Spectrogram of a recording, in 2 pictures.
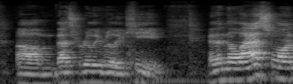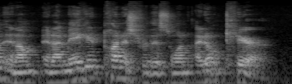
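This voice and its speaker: A man talks with lively intonation, and audible room echo surrounds his voice. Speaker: financial advisor. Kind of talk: video update to business owners. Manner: fast; casual.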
